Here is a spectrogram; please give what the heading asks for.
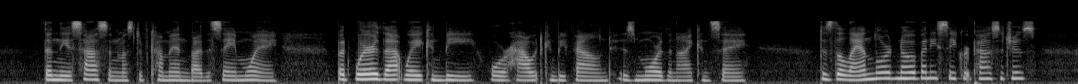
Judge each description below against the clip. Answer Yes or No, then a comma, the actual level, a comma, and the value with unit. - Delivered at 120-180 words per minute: No, fast, 205 wpm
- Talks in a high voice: Yes, high, 205 Hz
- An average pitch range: Yes, average, 3.7 semitones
